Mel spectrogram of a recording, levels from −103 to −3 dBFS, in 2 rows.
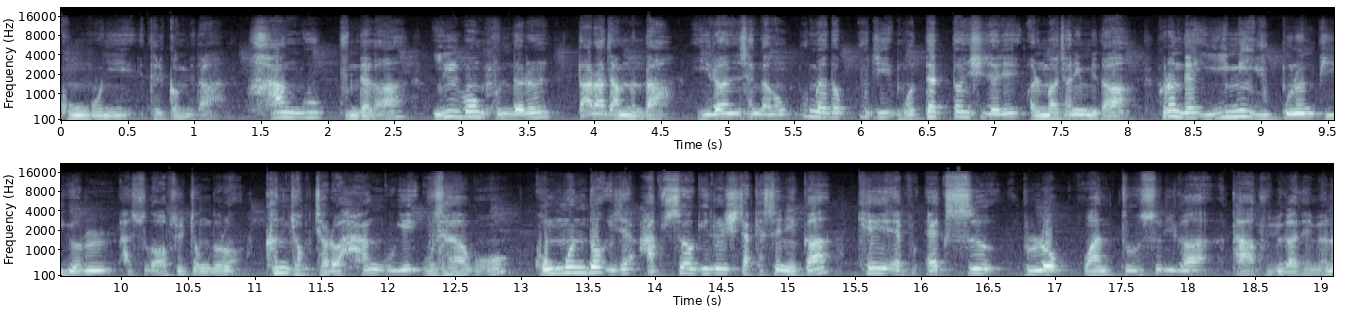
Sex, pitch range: male, 125-175 Hz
